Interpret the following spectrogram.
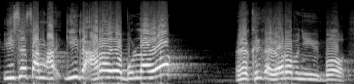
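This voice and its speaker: A woman's voice: sits high, fairly quick. A woman pastor preaching a sermon and telling a testimony, calling for amens and asking the congregation questions. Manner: exhorting, calls for amens, rhetorical questions to the congregation; acts out quoted people in her stories.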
